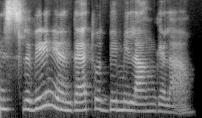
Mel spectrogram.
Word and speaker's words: Milangela: How do I pronounce in it? Slovenian? That would be Milangela. Milangela.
